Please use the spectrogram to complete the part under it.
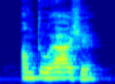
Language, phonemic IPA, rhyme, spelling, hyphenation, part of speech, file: Dutch, /ˌɑn.tuˈraː.ʒə/, -aːʒə, entourage, en‧tou‧ra‧ge, noun, Nl-entourage.ogg
- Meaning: 1. entourage (retinue of associates or attendants) 2. decoration surrounding something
